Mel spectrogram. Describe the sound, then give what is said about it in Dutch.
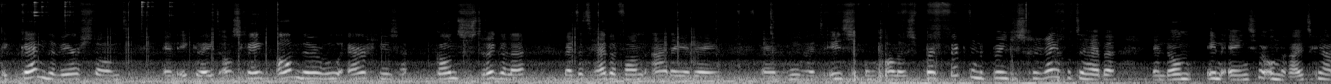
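A steady low rumble of road and engine noise inside a car runs underneath a person speaking continuously, the hum staying faint but constant throughout. “Ik eh, neem mijn podcast altijd op in de auto.”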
